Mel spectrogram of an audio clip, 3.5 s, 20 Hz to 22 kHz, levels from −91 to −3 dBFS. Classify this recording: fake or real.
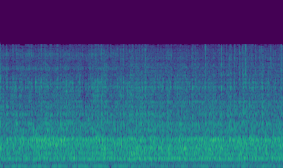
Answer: real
